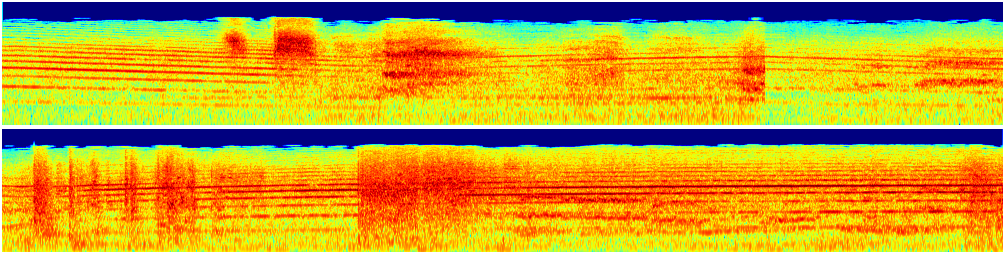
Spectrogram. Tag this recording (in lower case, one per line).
vehicle
car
